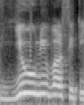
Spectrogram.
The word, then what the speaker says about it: university: n ah why because university you it is pronounced as y u university not umbrellas remember in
